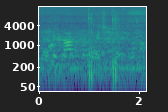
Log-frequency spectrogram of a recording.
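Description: A football being kicked: two dull thuds about half a second apart, with players' voices calling across the pitch.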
